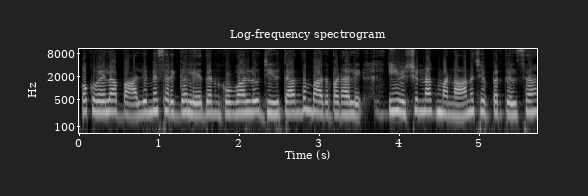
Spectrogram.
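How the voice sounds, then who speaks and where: A woman voicing a gentle, caring young heroine who speaks sincerely. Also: on the high side, fairly even intonation, brisk, smooth, dry recording, lightly acted.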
